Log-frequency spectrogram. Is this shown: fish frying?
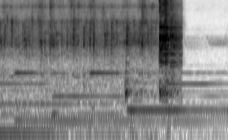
yes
